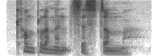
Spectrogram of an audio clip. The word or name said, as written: complement system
